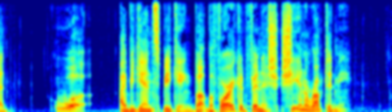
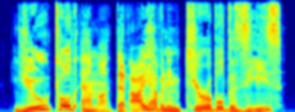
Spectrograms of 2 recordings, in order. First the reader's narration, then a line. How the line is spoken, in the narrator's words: I bellowed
